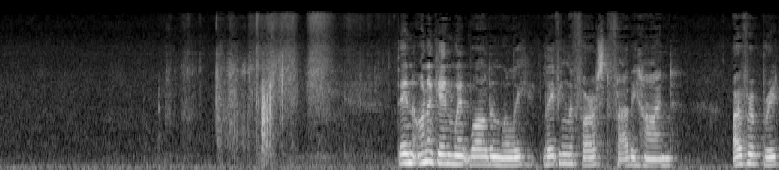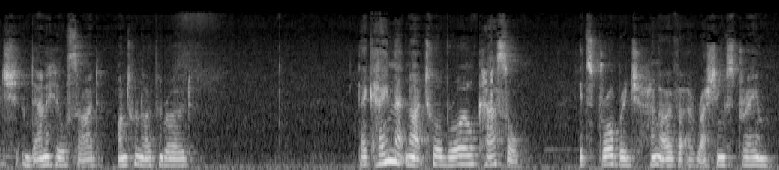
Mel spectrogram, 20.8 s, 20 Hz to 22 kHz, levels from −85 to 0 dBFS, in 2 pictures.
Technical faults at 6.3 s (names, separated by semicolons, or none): none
